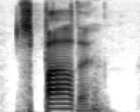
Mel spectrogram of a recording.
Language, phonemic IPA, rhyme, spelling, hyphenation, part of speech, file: Dutch, /ˈspaː.də/, -aːdə, spade, spa‧de, noun / adjective, Nl-spade.ogg
- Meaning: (noun) spade; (adjective) late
